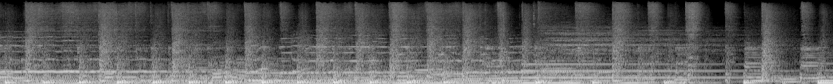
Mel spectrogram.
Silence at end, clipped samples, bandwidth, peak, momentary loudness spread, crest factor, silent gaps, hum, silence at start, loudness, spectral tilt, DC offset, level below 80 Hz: 0 s; under 0.1%; over 20 kHz; -2 dBFS; 5 LU; 14 dB; none; none; 0 s; -16 LUFS; -6 dB/octave; under 0.1%; -20 dBFS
